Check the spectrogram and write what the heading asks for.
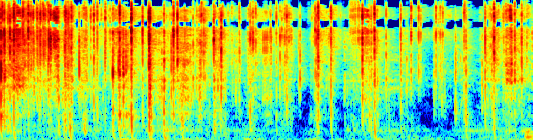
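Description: Foil wrapper of a Yu-Gi-Oh booster pack crinkling and tearing as it is pulled open by hand: a thick rustle at the start, then scattered sharp crackles.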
